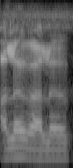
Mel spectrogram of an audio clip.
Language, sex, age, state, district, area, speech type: Marathi, male, 45-60, Maharashtra, Osmanabad, rural, spontaneous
